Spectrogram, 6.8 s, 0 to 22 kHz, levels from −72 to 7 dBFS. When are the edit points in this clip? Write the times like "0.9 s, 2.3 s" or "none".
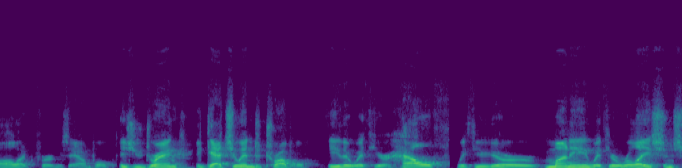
1.1 s, 1.9 s, 3.1 s, 4.5 s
